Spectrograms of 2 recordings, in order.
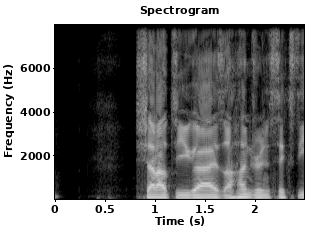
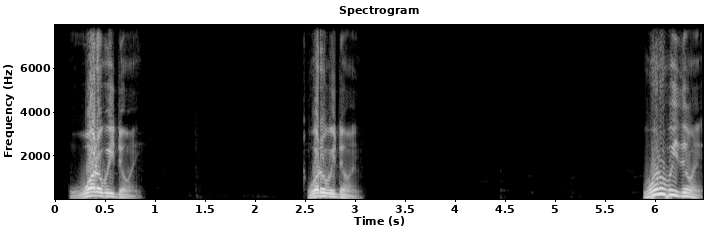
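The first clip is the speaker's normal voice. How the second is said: exasperated; 6 semitones higher, 5 dB louder than usual. Real, not acted. Exasperated rant about touchdown rules.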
